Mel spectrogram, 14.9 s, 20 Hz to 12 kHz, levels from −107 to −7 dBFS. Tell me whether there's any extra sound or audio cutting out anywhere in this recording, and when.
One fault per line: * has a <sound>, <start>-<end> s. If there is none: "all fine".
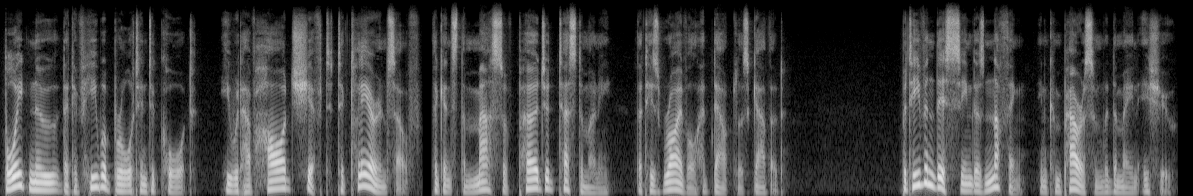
all fine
